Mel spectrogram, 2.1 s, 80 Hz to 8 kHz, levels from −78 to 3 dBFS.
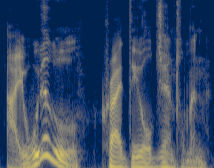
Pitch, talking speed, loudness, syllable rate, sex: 105 Hz, 170 wpm, -18 LUFS, 4.2 syllables/s, male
